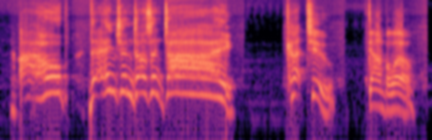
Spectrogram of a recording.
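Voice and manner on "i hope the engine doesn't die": very high, very slow, drawn-out yell. Voicing a character calling out over whipping wind: shouting loudly over the wind. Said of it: "he shouts so loud because it's so loud here".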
